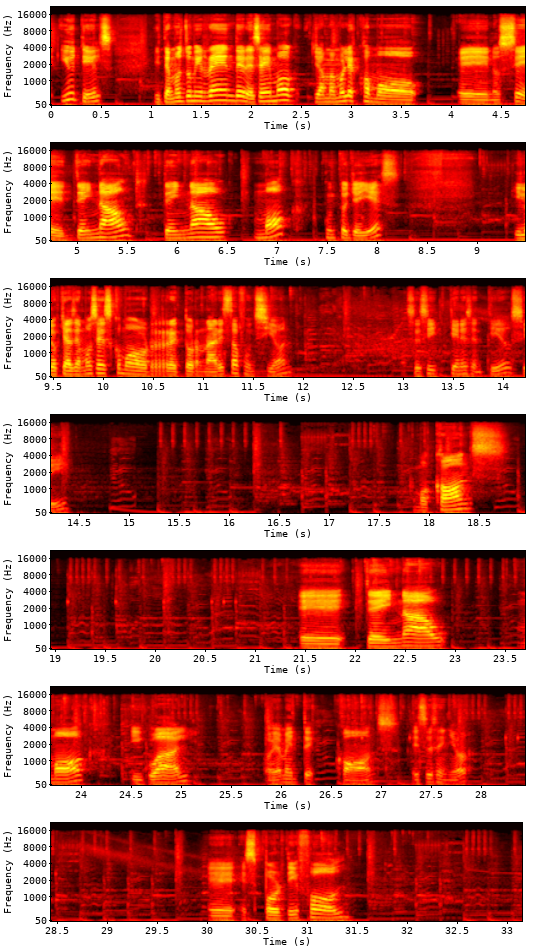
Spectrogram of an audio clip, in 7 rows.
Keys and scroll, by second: 5.9 shift+n, 6.8 shift+m, 8.1 Return, 11.8 shift+super+Right, 12.5 super+c, 18.9 BackSpace, 20.1 space, 22.4 shift+n, 23.6 shift+m, 24.1 space, 25.3 super+v, 25.7 super+Left, 26.1 alt+shift+Right, 27.0 super+s, 28.2 alt+shift+f, 28.7 super+s, 30.3 Return, 31.1 space, 32.2 space.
